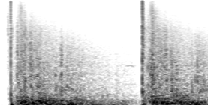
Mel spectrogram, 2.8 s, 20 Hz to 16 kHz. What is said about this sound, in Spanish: Como en toda Gran Bretaña y a la misma hora, los militares dispararon 96 cañones de salva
